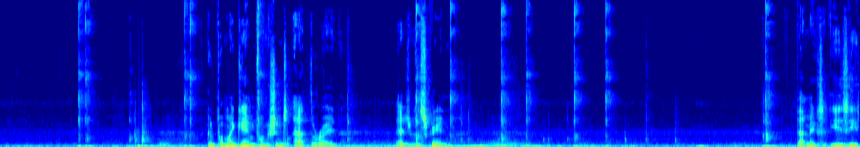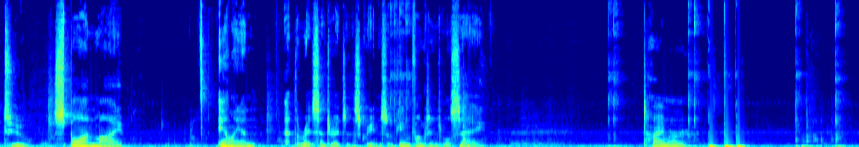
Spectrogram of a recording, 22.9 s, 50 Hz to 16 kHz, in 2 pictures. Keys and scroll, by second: 20.6-21.7 typing.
